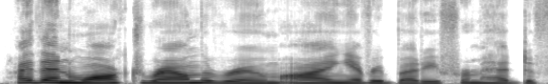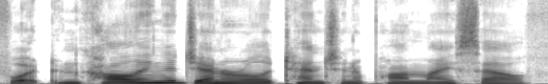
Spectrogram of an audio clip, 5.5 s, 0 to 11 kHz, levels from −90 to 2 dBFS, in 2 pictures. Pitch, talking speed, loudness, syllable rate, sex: 205 Hz, 210 wpm, -18 LUFS, 6.0 syllables/s, female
